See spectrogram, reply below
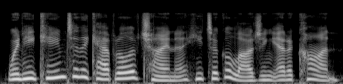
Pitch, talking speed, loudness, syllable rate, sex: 240 Hz, 260 wpm, -16 LUFS, 5.8 syllables/s, female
